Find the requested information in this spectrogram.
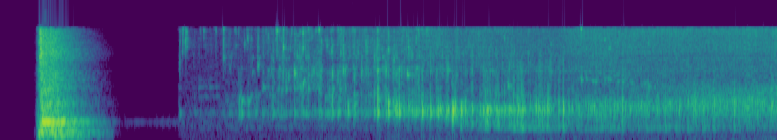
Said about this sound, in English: we'll just pour a couple of glasses of champagne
